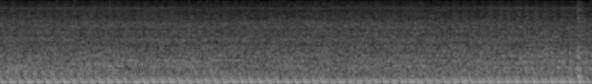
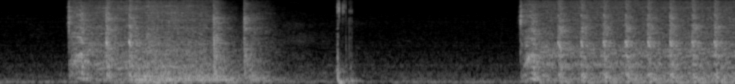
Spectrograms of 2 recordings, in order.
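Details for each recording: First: Kymco scooter after carburetor repair and successful test ride: steady even low putter at about four pulses a second, no misses or stumbles; normal idle. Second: Kymco scooter with gravity-fed carburetor, fuel pump bypassed: repeated short start-and-stall bursts with a ragged, uneven putter that never settles into idle, still running poorly, so fuel pump likely fine; blocked carburetor idle jet.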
